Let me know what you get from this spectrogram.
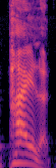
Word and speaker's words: pilot: Pilot là, c'est même mot pilote là, il dit E-A-D-L-I, il écrit P-I-L-O-T. Alors, il s'est prononcé I dans cas ça. Alors, et puis, dans le mot pilot là, tout, après accent tombé sur le premier syllabe là.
